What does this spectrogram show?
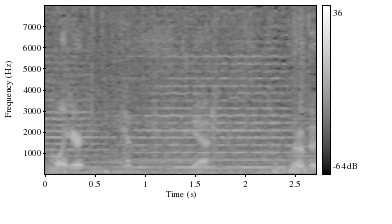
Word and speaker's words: Moher: It's spelled Moher, but it's pronounced Moher.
